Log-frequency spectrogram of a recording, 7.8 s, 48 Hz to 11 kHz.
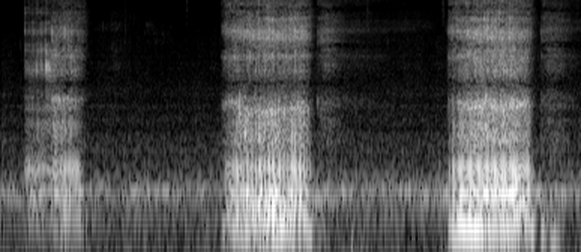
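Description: Three loud, harsh snores, one every three seconds or so, with quiet breathing between: heavy snoring at about 20 breaths a minute.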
